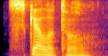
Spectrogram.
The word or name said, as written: skeletal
